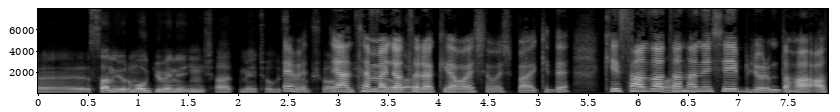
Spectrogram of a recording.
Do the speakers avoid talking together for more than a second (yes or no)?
no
